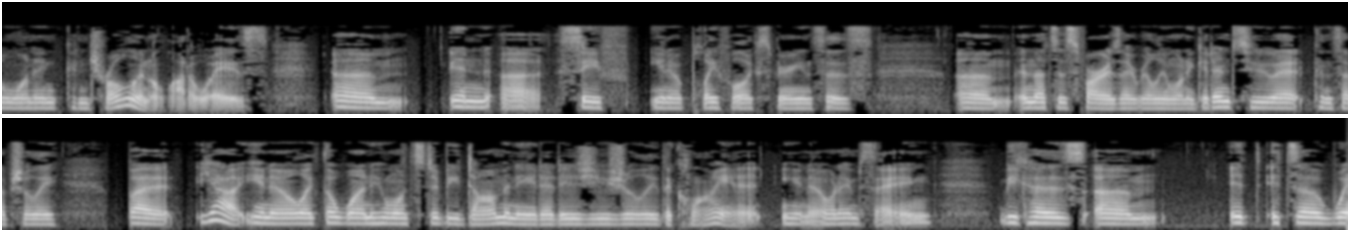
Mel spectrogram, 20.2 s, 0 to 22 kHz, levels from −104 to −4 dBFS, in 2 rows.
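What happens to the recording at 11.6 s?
Pre-echo sits from 11.54 to 11.56 s, just before "yeah you know like". A short hiss, about 11 dB above the quiet, leads the attack by some 21 ms. The codec spread its noise across a long block, roughly 52 ms, and never switched to short blocks. So the onset sounds soft and smeared. Underneath, the whole speech clip is watery and swirly, with chirpy s sounds. That is likely MP3 compression, and the damage fits a low bitrate around 40 kbps.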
